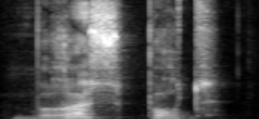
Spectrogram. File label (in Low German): "Brößpott", kaevels platt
